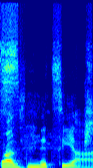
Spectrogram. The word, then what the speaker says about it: prausnitzii: prausnitzii, am I pronouncing that correctly? – Prausnitzii, yeah. – It's prausnitzii. – P-R-A-U-S-N-I-T-Z-I-I.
